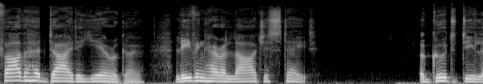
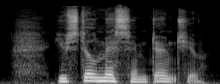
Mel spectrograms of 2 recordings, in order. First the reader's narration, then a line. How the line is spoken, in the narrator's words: Aunt Alice said gently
